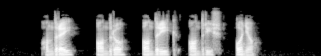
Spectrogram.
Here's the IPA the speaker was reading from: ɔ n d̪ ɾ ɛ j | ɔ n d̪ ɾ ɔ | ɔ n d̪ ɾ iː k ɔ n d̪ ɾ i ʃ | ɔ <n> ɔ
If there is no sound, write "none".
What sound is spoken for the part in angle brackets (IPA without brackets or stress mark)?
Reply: ɲ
